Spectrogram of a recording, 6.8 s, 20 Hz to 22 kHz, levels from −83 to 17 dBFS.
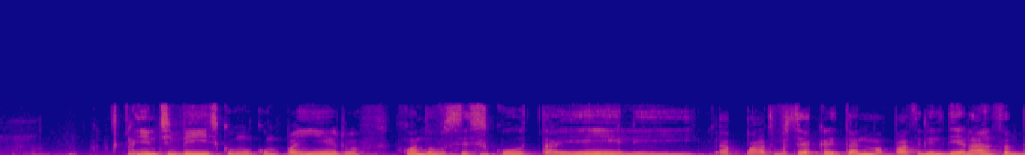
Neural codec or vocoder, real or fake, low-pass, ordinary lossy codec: none; real; 7.2 kHz; none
